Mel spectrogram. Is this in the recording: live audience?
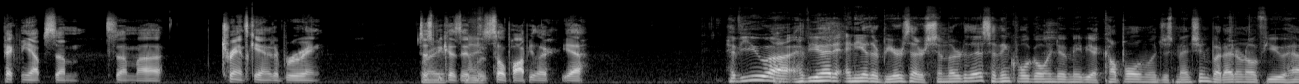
no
